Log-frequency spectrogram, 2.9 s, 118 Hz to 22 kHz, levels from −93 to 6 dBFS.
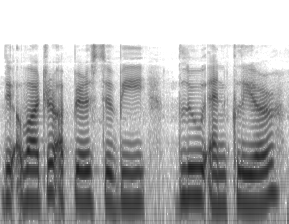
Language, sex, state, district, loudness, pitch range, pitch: English, female, Arunachal Pradesh, Papum Pare, -16 LUFS, 195-215 Hz, 205 Hz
